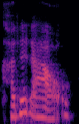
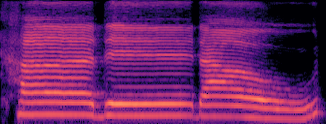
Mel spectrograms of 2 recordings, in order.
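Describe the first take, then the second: First: The T sounds are crisp and fully pronounced. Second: The T sounds are soft, like a D. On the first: The speaker calls it wrong. "That is that is incorrect" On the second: The speaker calls it right. "it's going to sound like a D sound"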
